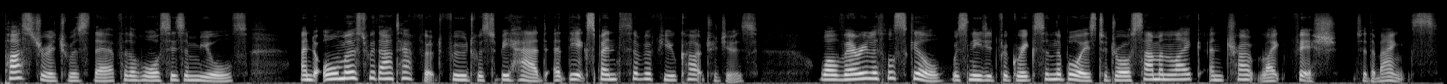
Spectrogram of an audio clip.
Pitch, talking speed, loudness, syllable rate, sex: 205 Hz, 190 wpm, -18 LUFS, 4.9 syllables/s, female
